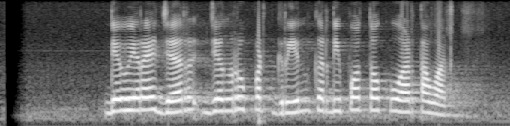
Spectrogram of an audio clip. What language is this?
Sundanese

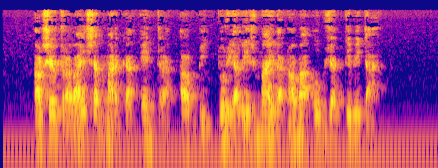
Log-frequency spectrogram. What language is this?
Catalan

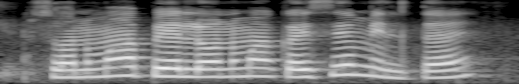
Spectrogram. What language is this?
Magahi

